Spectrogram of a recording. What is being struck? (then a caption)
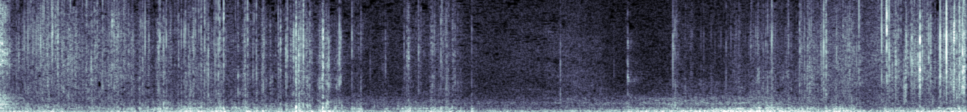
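Padded fabric cup covered in small glass rhinestones. Long glossy nails scratch and tap across a padded bikini cup covered in small Swarovski crystal rhinestones. The result is a dense, bright crackle of fine scratching and tiny clicks that dips quieter midway, then returns with sharper taps near the end.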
